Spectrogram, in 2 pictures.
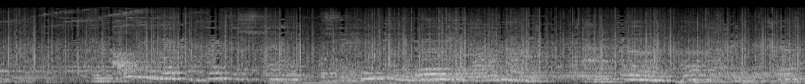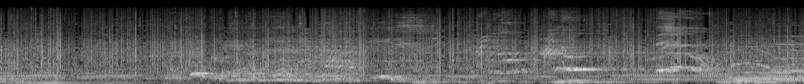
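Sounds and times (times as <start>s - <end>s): music over loudspeakers: 0.0s - 16.0s
voice over music: 0.0s - 16.0s.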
